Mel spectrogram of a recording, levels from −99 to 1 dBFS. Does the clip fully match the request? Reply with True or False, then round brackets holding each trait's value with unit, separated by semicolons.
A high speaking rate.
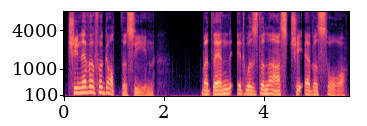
False (145 wpm)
